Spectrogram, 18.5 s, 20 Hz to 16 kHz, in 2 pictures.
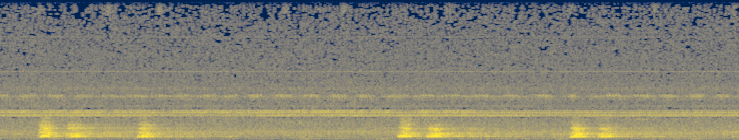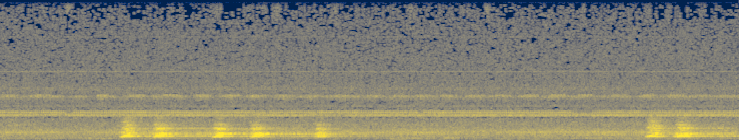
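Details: Rex the dog barking at night while running around, 7 October 2018: repeated bursts of two or three sharp harmonic barks every few seconds, a faster cluster of four near the middle, with a steady high-pitched hum throughout.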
